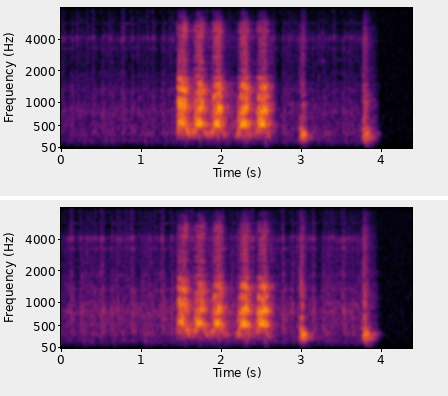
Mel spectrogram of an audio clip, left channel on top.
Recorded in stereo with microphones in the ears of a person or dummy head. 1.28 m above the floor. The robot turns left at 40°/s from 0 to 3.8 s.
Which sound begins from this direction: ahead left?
A dog barking, at 1.4 s.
